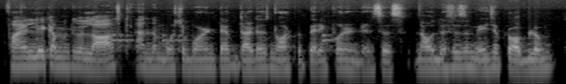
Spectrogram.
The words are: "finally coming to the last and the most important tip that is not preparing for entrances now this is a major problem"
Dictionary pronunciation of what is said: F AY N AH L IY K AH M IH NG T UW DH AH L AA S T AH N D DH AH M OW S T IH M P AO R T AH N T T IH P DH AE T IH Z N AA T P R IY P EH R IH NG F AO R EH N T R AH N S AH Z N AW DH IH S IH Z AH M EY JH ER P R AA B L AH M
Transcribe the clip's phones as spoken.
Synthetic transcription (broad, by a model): F AY N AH L IY K AH M IH NG T UW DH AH L AA S T AH N D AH M OW S T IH P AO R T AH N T T IH P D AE T IH Z N AA T P R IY P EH R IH NG F AO R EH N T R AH N S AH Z N AW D IH S IH Z AH M EY JH ER P R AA B L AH M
